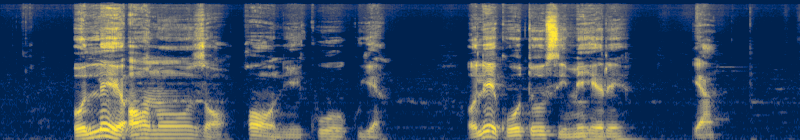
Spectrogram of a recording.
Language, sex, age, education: Igbo, male, 15-29, tertiary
